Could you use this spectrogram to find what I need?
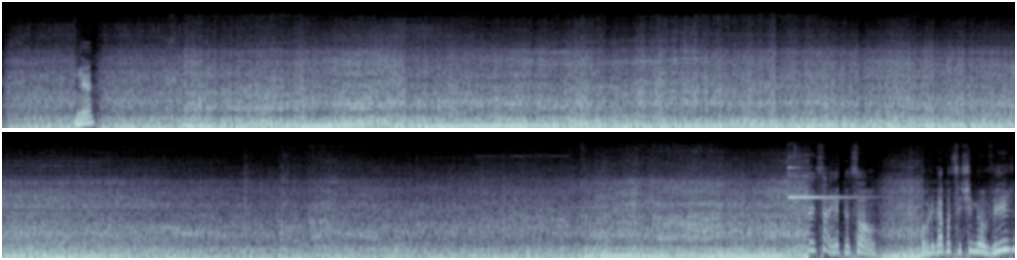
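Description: Wind rushes past loudly as the motorcycle rides.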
